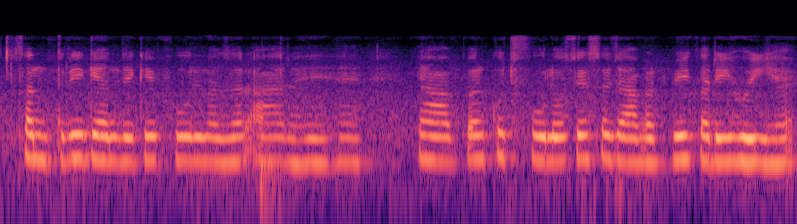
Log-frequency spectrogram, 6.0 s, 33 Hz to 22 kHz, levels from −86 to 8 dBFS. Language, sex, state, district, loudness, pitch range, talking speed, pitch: Hindi, female, Chandigarh, Chandigarh, -17 LUFS, 200-220 Hz, 180 wpm, 210 Hz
